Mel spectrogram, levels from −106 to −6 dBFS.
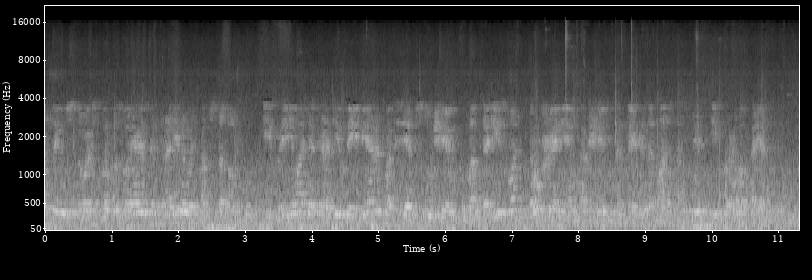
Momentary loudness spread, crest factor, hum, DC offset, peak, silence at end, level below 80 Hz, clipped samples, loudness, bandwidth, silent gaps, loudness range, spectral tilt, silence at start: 4 LU; 14 dB; none; under 0.1%; -18 dBFS; 0 s; -42 dBFS; under 0.1%; -34 LUFS; 16.5 kHz; none; 1 LU; -7 dB/octave; 0 s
